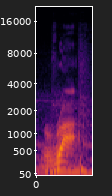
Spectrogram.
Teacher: The t sound can be pronounced as an aspirated t, like in the word team, or it can be pronounced as an unaspirated t, a normal t, like in the word steam. T also can be pronounced or realized as an unreleased t, like in the word rat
